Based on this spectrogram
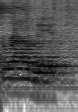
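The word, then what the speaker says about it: harambee: There is a word in the Swahili language pronounced harambe.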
